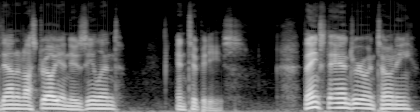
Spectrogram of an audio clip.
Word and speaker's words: Antipodes: around the Mediterranean Basin it's actually said Antipodes rather than anti posed sorry about that to all you that live down in Australia New Zealand Antipodes thanks to Andrew and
